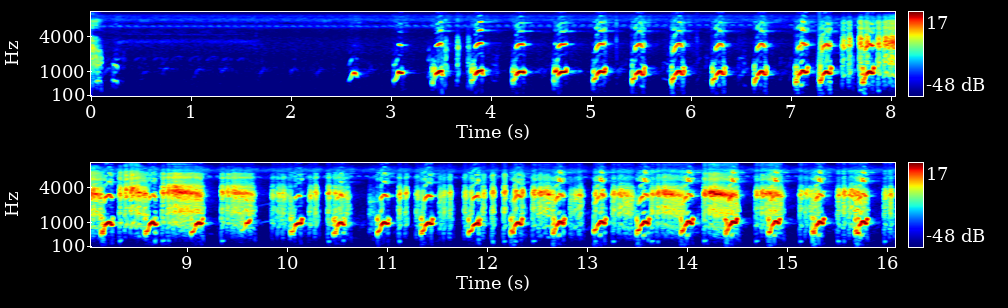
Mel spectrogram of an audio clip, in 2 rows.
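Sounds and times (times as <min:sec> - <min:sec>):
rasping bird noise: 0:07.2 - 0:16.0.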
